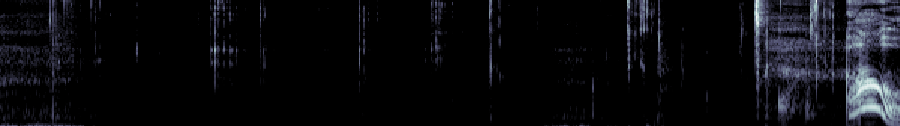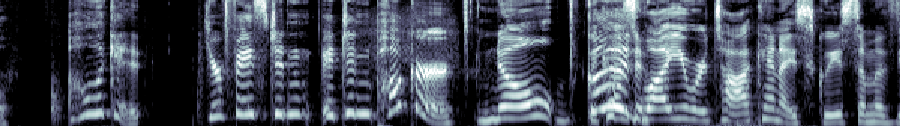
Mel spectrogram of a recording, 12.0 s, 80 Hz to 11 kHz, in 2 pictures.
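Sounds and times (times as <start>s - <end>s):
person sipping a whiskey cocktail: 0.1s - 5.6s
swallowing: 0.3s - 5.6s
speech: 5.9s - 11.9s.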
